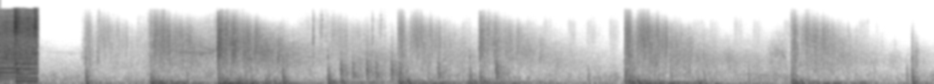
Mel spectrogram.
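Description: Footsteps thud on grass at a run.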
